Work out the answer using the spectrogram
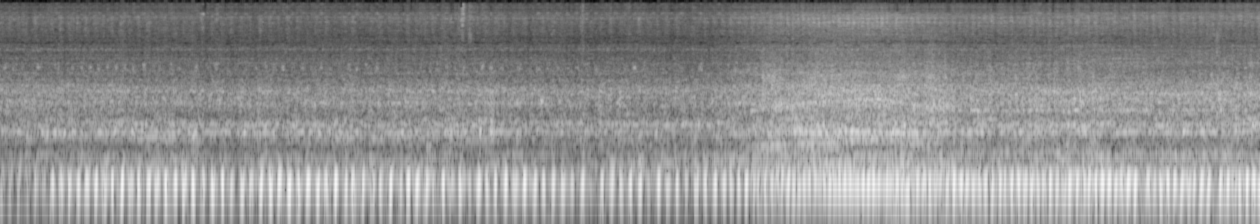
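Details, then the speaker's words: Kazuma Meerkat Chinese quad, small single-cylinder with Japanese carburetor, warm, idle screw being turned up: quick even putter that picks up slightly and holds steady without hunting or dying; normal idle. "awesome pretty decent throttle response though i mean i can clean that up better smooth though"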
